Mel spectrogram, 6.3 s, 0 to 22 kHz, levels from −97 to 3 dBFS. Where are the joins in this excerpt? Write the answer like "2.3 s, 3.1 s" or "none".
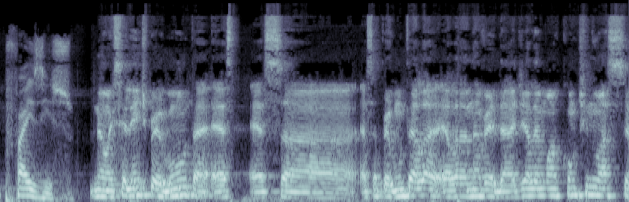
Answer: none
